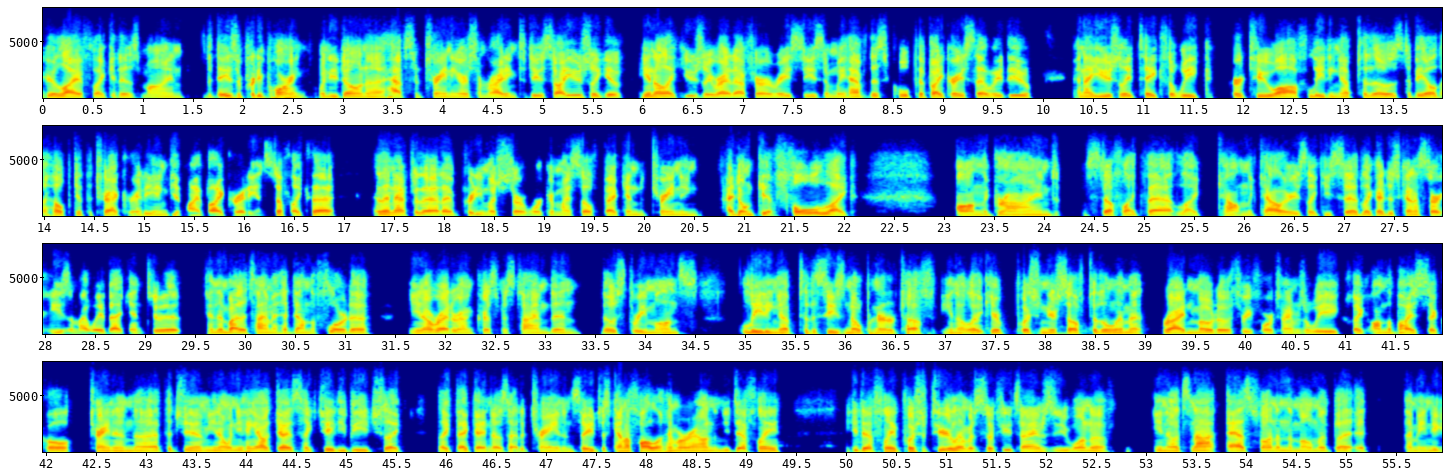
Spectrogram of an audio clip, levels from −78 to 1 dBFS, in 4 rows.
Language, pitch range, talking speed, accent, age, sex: English, 120-130 Hz, 250 wpm, American, 20-39, male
